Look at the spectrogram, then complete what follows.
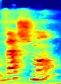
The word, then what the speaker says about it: vachement: So vachement, you don't pronounce the T at the end.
